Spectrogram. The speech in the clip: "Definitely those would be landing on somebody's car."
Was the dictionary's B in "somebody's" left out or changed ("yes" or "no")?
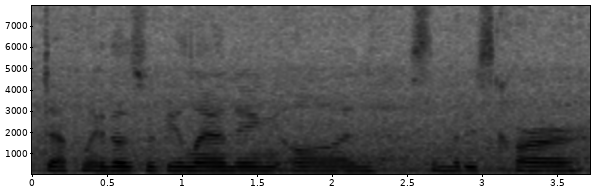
no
